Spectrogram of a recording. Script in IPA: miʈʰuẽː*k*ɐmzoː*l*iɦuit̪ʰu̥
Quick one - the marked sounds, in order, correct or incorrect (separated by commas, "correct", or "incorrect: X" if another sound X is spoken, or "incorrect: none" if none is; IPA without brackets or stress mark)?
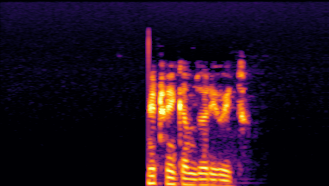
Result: correct, incorrect: ɾ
